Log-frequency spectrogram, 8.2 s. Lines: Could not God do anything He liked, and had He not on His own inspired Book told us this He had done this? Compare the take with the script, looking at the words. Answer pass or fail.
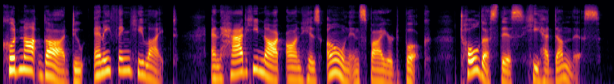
pass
